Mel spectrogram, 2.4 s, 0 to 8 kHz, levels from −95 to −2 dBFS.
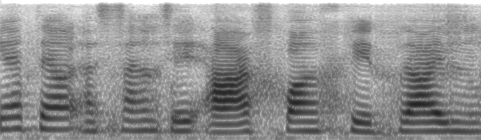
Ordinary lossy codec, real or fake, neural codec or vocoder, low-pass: none; fake; codec, 16 kHz, 0.5 kbps, FreqCodec, larger model; 7.2 kHz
